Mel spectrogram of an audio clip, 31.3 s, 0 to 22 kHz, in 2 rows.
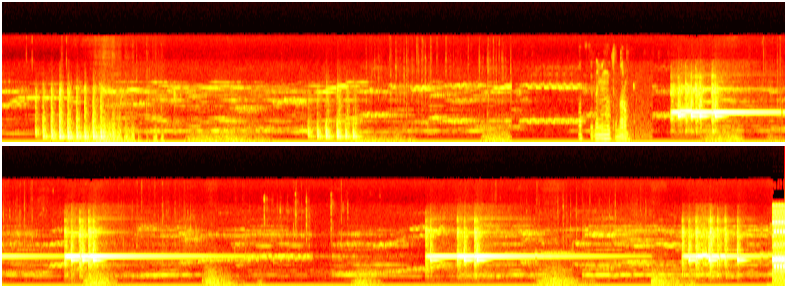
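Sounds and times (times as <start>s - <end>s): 
speech: 11.9s - 12.7s
telephone ringing with a steady electronic tone: 13.4s - 20.4s, 24.2s - 28.5s, 29.2s - 31.3s.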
